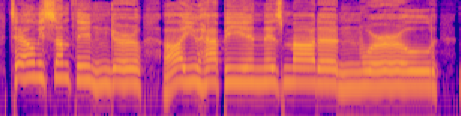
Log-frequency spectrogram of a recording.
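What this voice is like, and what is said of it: Nasal American singing accent. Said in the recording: “the American singing accent is generally a bit more nasal from the nose ... A lot of nasal stuff ... Lots of nasal sounds”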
